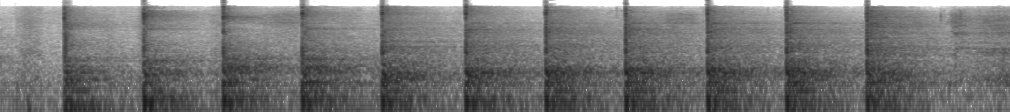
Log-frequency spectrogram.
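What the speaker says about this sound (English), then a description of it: "Now I'm going to drive that in using a hammer as far as I possibly can." A hammer drives a split wooden wedge into the eye of a hammer handle during rehandling, about eleven sharp, evenly spaced blows ringing out close and alone.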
